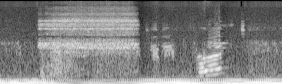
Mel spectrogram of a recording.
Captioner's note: oxygen pipe whirling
